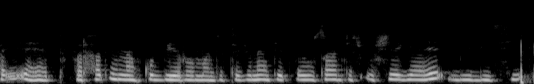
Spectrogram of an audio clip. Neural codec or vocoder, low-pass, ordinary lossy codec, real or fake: none; 7.2 kHz; none; real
